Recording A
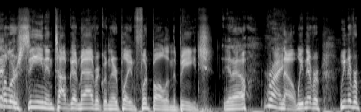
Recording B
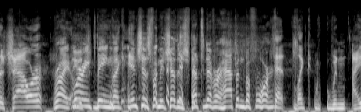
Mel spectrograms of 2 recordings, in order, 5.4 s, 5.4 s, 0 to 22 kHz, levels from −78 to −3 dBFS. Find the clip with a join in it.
B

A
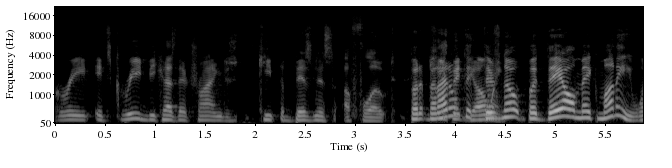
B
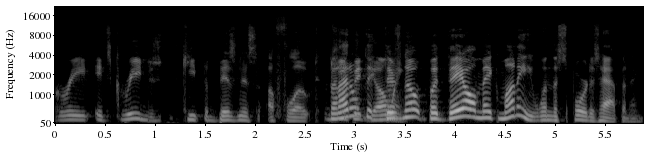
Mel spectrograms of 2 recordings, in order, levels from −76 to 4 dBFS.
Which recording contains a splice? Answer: B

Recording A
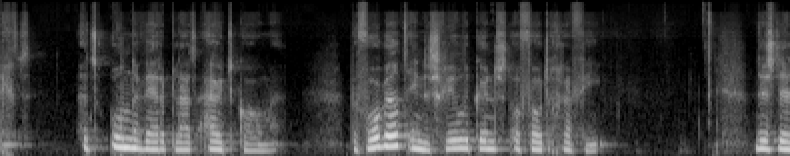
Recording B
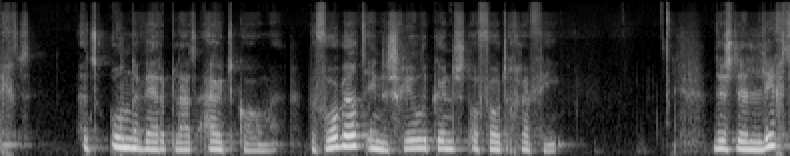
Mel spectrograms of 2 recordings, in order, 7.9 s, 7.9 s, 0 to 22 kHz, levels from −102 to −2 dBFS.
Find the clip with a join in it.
B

